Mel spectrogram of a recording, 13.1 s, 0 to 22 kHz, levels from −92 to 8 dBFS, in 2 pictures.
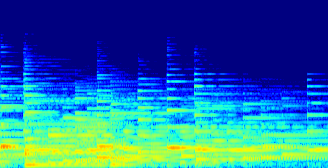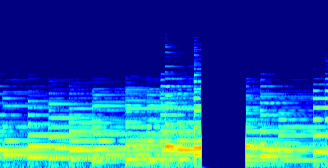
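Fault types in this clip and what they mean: Audio dropout to silence: from 10.58 s to 11.48 s the sound stops abruptly and about 0.89 s of silence follows, with no room tone or noise floor at all, before the audio resumes mid-flow. The likely cause is a lost input, such as a disconnected device, a failed link or a stray mute, while recording carried on. On a waveform it is a flat line. A spectrogram shows a dark vertical band with hard edges.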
